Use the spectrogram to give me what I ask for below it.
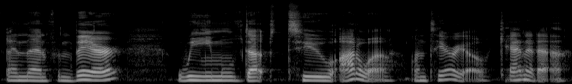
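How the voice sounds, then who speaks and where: A woman's voice: on the low side, steady tone, slow, a bit bright. A woman from Tanzania co-hosting a podcast with her husband, chatting playfully and echoing his words. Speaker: podcast co-host. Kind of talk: casual chat.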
